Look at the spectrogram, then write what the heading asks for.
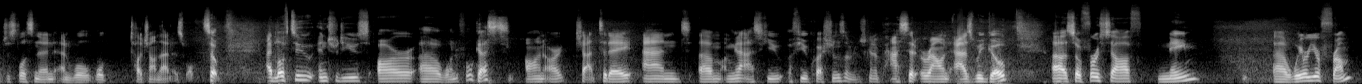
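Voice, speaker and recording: A man hosts an informal panel discussion. His voice sits at a middling pitch, and he explains things conversationally as he sets up the discussion. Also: fairly quick. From Germany and Bolivia. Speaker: host, panel moderator. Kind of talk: casual panel introduction.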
